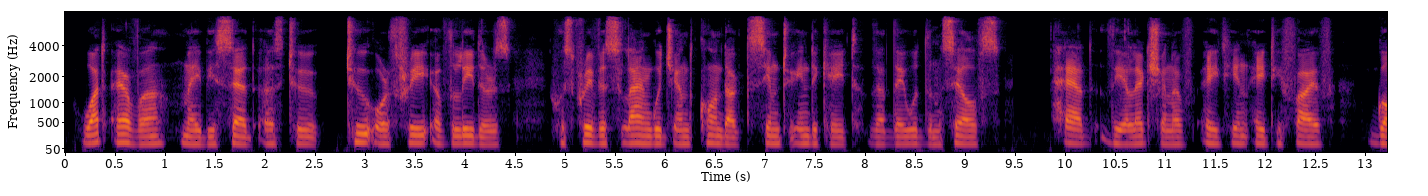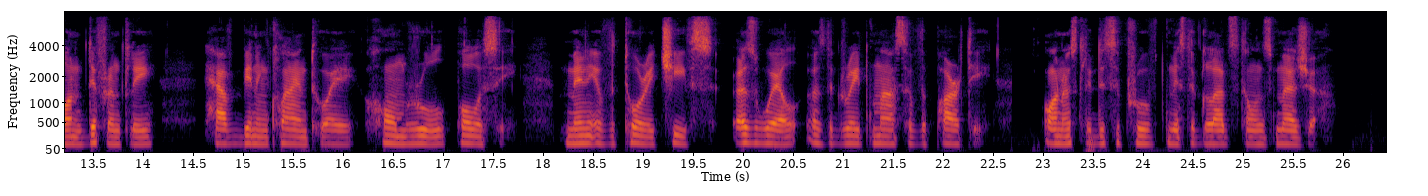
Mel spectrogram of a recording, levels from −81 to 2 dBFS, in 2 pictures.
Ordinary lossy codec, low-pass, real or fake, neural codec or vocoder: MP3, 48 kbps; 7.2 kHz; real; none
